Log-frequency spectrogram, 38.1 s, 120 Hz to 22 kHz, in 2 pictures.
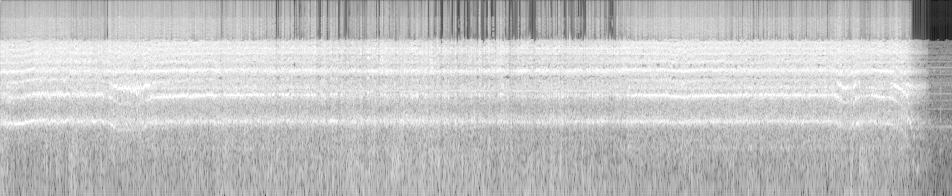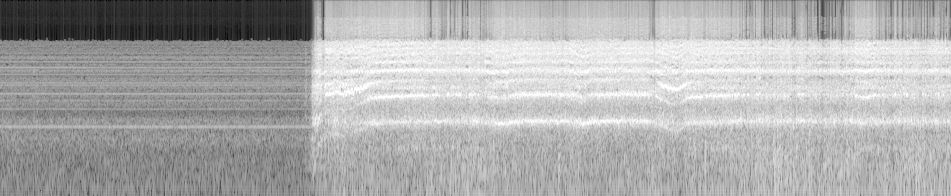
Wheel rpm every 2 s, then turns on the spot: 230, 220, 230, 230, 230, 230, 230, 230, 220, 30, 0, 0, 50, 220, 230, 230, 220, 230, 230.
none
